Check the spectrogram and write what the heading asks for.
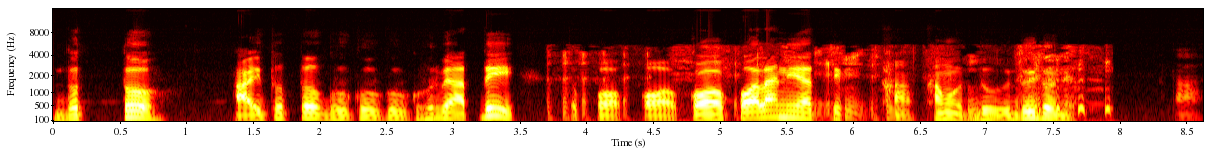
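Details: Adult male, acted comedy; stuttering (acted).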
